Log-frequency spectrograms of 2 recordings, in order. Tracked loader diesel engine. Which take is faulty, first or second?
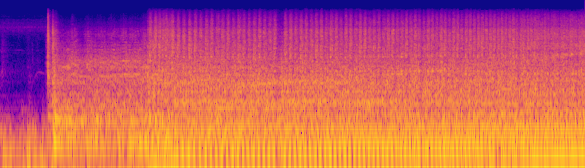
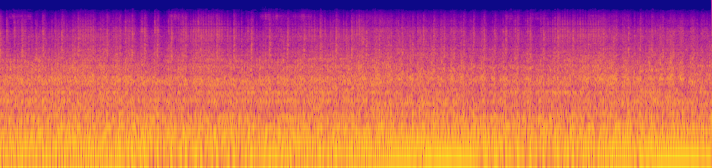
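second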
